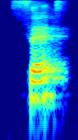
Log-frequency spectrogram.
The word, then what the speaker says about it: ce: So se, S-E, se, is pronounced se, is used for masculine singular noun, which means this or that.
